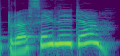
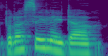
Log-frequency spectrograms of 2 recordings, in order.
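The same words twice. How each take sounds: First: Much higher, louder French command; repeating it more insistently in French. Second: Plain French words out of the blue; casual French command; French phrase. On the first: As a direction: say it again, firmer and higher. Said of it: "She says". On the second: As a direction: say it matter-of-fact in French. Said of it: "she says". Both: Retold or imitated.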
